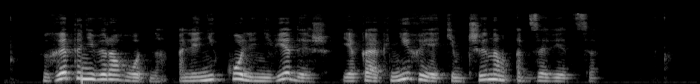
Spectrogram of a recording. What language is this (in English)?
Belarusian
